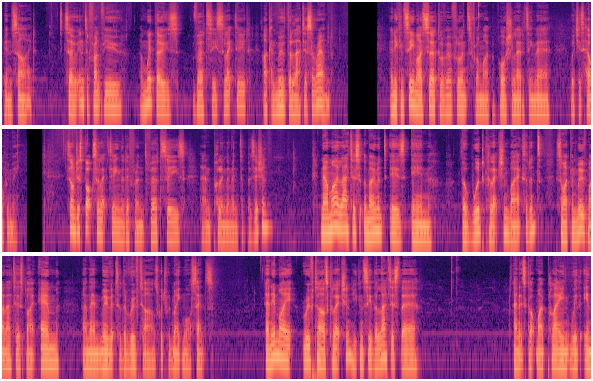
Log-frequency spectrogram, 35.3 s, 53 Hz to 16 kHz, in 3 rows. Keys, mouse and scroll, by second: 0.9 KP_1, 2.0 g, 4.7 click, 5.1 g, 12.3 click, 12.4 g, 12.7 middle click, 13.3 click, 13.5 g, 13.6 middle click, 13.9 click, 14.1 g, 14.4 click, 14.6 g, 14.9 click, 15.4 g, 15.7 middle click, 16.4 scroll down 2, 16.7 Tab, 17.9 middle click, 26.2 m, 28.3 click.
